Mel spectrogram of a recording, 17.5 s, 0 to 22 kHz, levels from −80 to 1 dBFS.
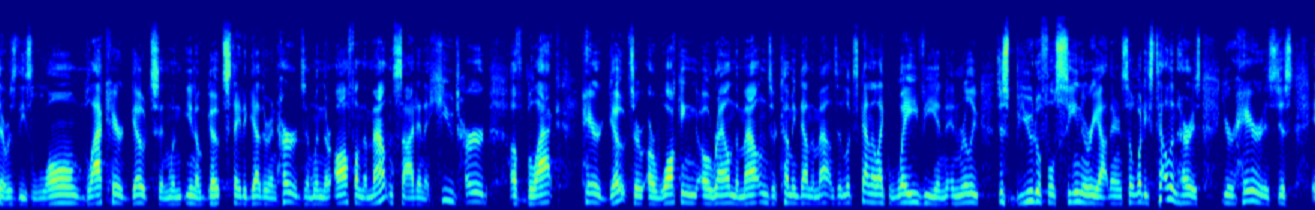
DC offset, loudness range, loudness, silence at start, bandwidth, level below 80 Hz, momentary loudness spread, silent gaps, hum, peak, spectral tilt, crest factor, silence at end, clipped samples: under 0.1%; 5 LU; -38 LUFS; 0 s; 16 kHz; under -90 dBFS; 13 LU; none; none; -16 dBFS; -1.5 dB/octave; 24 dB; 0 s; under 0.1%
